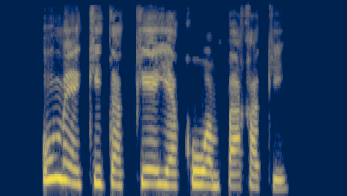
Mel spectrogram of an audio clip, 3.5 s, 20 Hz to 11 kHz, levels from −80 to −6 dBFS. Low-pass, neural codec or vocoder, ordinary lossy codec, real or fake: 9.9 kHz; none; Opus, 24 kbps; real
